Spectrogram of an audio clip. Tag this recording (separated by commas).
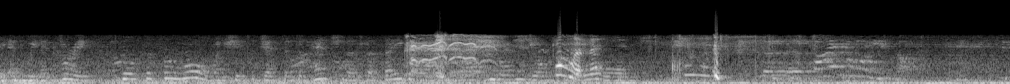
Speech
